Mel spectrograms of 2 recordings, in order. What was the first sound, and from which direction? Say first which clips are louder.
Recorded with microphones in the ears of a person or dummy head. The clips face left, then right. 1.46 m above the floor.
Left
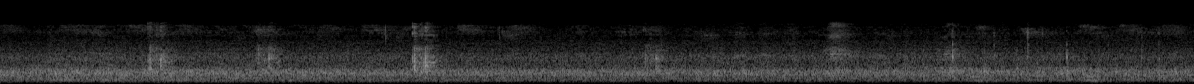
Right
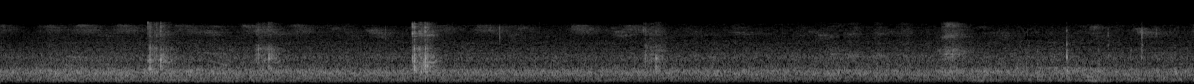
A camera shutter: right 2 dB; 40° right (ahead or behind).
